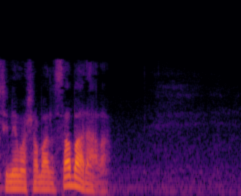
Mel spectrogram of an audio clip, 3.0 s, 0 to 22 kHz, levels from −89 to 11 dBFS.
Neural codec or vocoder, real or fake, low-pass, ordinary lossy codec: none; real; 7.2 kHz; MP3, 32 kbps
